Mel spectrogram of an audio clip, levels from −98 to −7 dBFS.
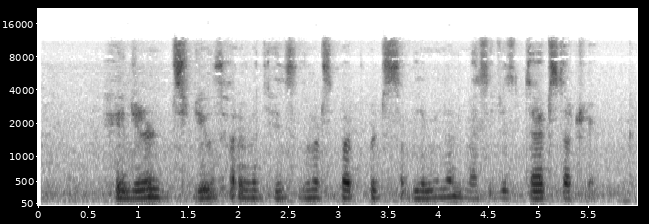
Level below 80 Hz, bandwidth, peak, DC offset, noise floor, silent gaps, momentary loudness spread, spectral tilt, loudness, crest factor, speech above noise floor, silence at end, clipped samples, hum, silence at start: -62 dBFS; 12.5 kHz; -10 dBFS; under 0.1%; -49 dBFS; none; 13 LU; -5 dB/octave; -29 LUFS; 18 dB; 21 dB; 0.05 s; under 0.1%; none; 0.05 s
